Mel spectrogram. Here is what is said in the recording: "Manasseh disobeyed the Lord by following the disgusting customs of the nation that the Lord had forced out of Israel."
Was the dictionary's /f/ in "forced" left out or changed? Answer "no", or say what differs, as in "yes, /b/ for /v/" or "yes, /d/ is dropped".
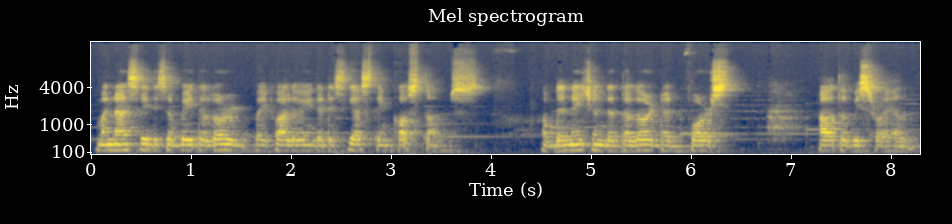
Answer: no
